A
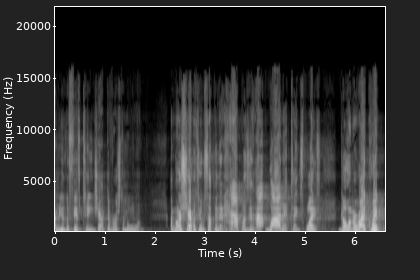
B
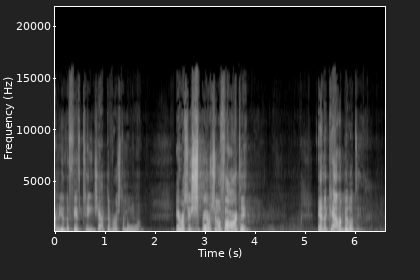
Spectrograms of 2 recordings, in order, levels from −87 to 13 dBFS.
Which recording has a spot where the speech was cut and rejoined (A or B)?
A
